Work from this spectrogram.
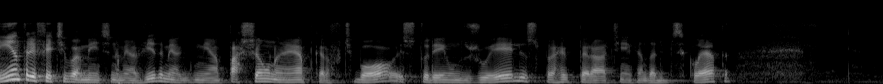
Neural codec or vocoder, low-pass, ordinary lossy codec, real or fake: none; 7.2 kHz; none; real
